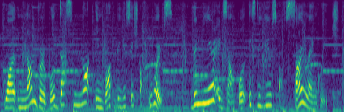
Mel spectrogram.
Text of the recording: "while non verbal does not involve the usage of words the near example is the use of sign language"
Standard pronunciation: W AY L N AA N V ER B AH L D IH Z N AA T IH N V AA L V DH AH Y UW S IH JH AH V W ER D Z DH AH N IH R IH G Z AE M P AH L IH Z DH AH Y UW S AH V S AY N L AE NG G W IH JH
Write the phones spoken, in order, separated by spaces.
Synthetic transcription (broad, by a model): W AY L N AA N V ER B AH L D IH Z N AA T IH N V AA L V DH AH Y UW S IH JH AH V W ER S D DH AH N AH R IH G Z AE M P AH L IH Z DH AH Y UW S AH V S AY N L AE NG G W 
